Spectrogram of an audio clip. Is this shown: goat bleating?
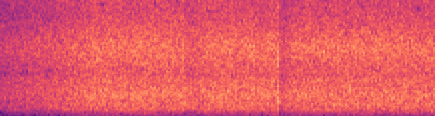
no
